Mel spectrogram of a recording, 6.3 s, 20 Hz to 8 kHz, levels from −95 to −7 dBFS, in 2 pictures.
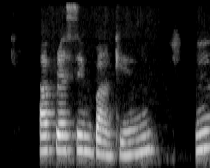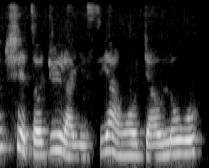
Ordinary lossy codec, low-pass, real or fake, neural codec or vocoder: none; 7.2 kHz; real; none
